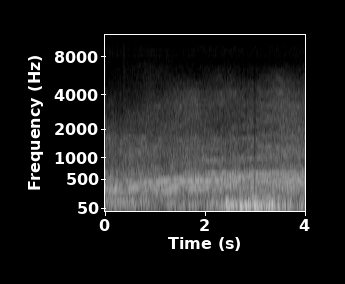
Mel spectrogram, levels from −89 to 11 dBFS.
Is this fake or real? fake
